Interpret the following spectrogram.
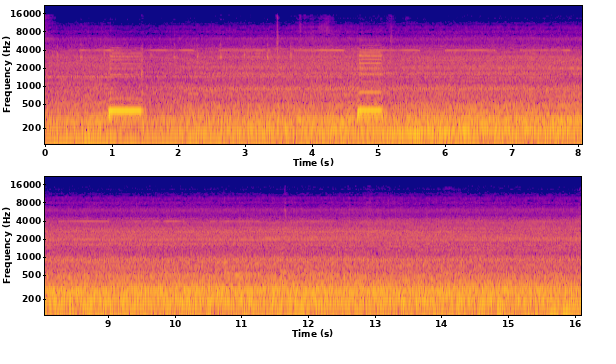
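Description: A vehicle horn gives two short toots, about a second in and again about five seconds in. A car's steady running noise is heard from inside its cabin throughout.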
